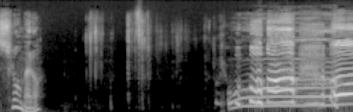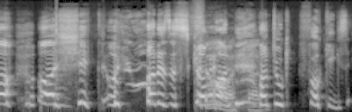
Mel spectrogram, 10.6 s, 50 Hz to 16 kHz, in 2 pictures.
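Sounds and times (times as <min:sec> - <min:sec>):
speech: 0:00.0 - 0:00.7, 0:03.4 - 0:10.5
soft chewing: 0:01.1 - 0:03.4
man biting into a whole habanero pepper: 0:01.2 - 0:03.3
laughter: 0:03.4 - 0:05.5, 0:06.8 - 0:09.4.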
